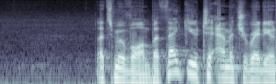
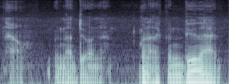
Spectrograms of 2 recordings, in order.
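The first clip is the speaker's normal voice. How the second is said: low, soft, quick refusal; muttering to himself; 6 semitones lower, 8 dB quieter, faster than usual. Real, not acted. Host declining the wifi terms, muttering to himself. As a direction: mumble it under your breath.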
